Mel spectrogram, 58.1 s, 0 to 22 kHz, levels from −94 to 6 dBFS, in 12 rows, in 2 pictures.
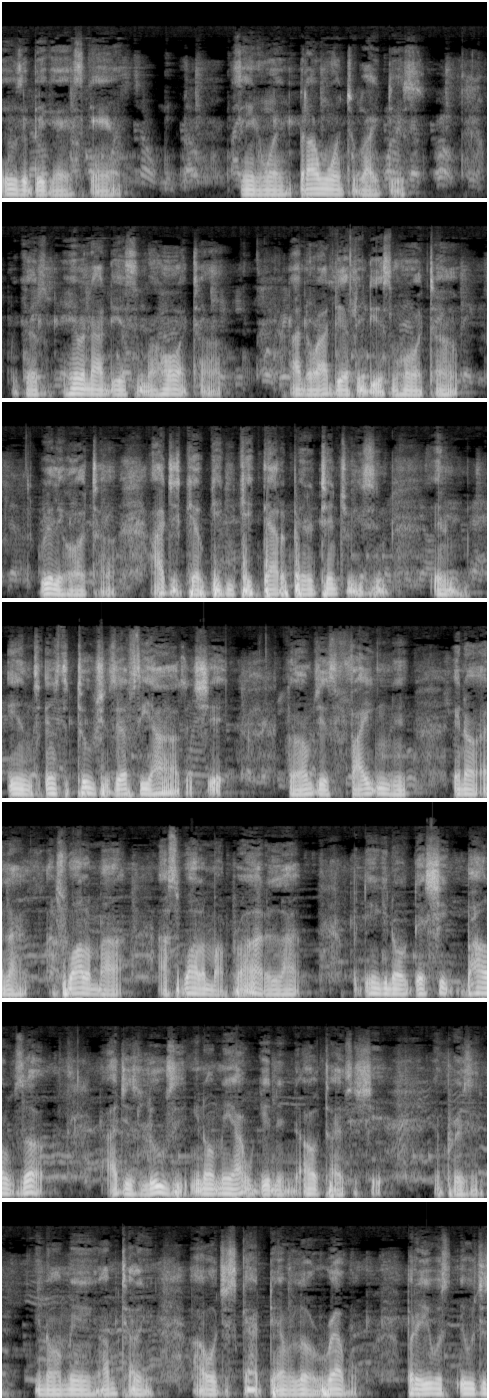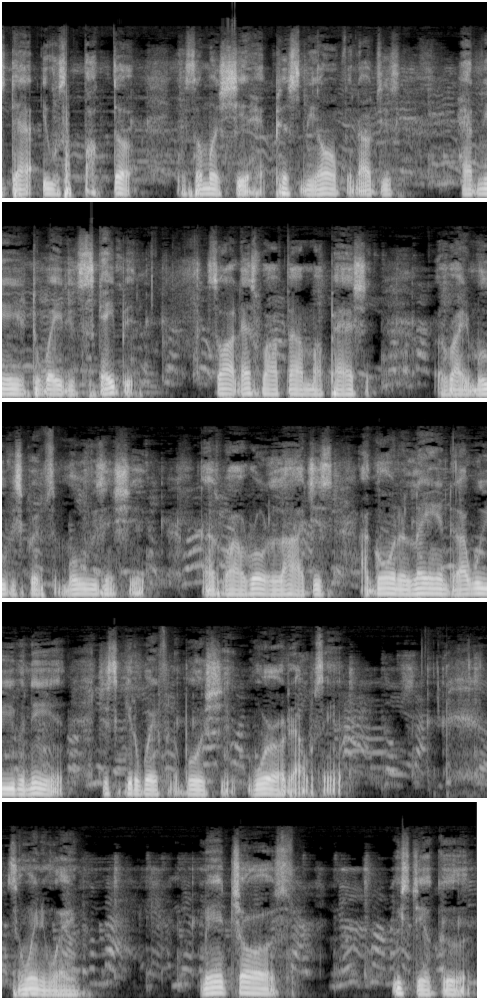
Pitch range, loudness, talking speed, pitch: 85-100 Hz, -15 LUFS, 195 wpm, 95 Hz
